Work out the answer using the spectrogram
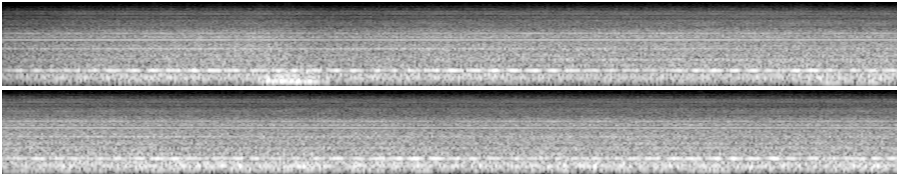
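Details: Mini lathe drilling into stock on tailstock, locked tailstock, cutting oil applied, feeding slowly; steady even spindle hum with light constant cutting hiss, no chatter or squeal; normal center drilling.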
